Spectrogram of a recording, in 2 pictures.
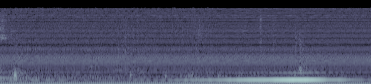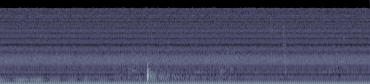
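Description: Stage sound system giving off a steady low mains hum and buzz while its level is being turned down. About two seconds in, a low hum tone swells up and fades away again, and a single sharp click comes a little after five seconds.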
